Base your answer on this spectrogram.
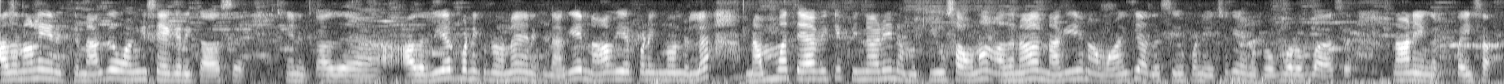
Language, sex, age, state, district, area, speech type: Tamil, female, 18-30, Tamil Nadu, Chennai, urban, spontaneous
